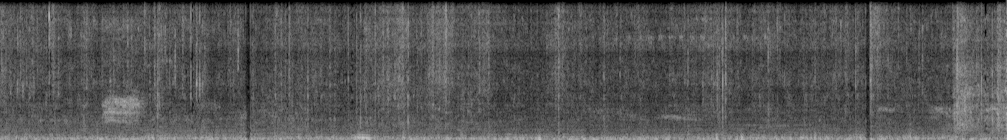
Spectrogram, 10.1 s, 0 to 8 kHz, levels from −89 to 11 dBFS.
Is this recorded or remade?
remade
